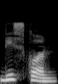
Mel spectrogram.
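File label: "diskon", Indonesian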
